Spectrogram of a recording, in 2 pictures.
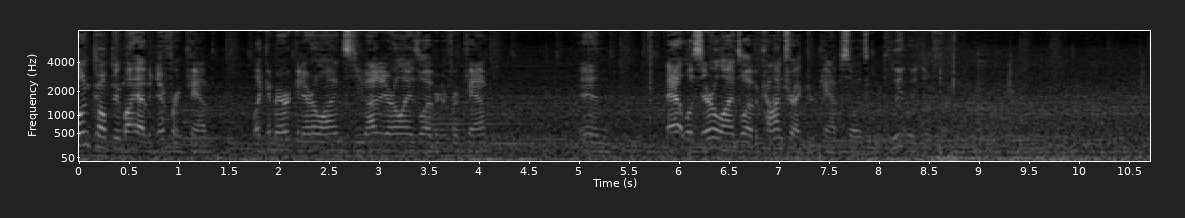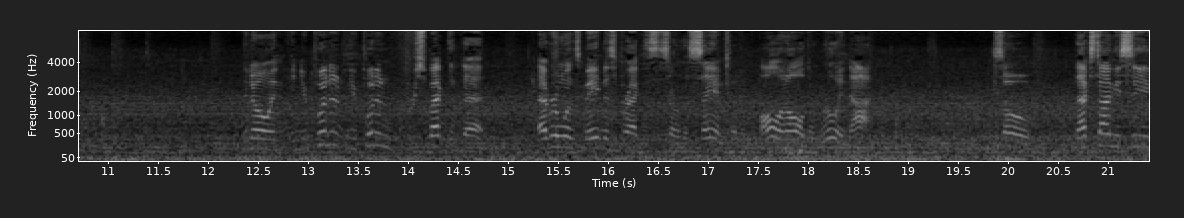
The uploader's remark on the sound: I'm in the car again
